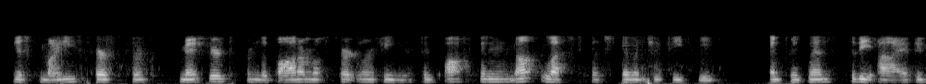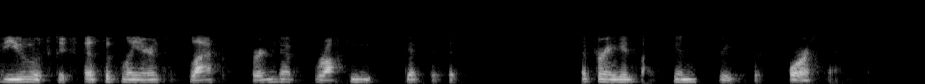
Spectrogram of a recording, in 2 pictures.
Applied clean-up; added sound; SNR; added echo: neural mask model DeepFilterNet 3.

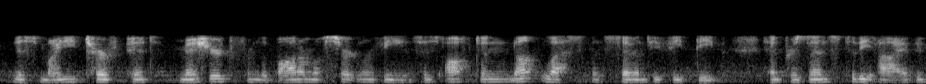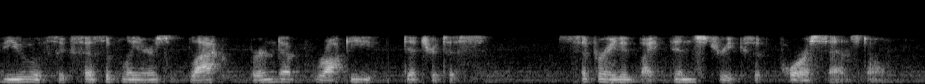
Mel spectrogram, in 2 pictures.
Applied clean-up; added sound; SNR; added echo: none; none; none; none.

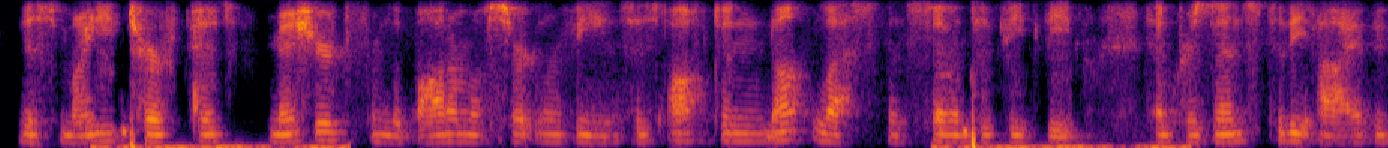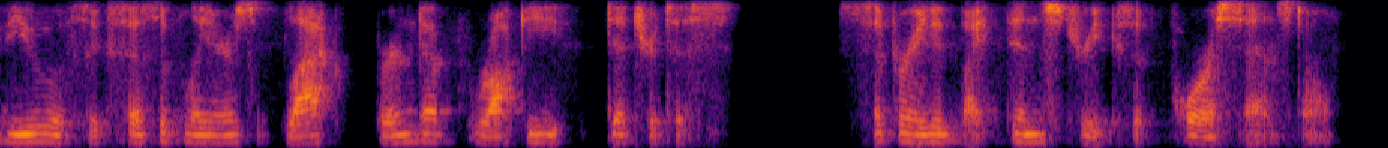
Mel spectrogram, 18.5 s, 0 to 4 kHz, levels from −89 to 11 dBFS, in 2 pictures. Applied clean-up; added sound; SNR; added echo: neural mask model Resemble Enhance denoiser.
